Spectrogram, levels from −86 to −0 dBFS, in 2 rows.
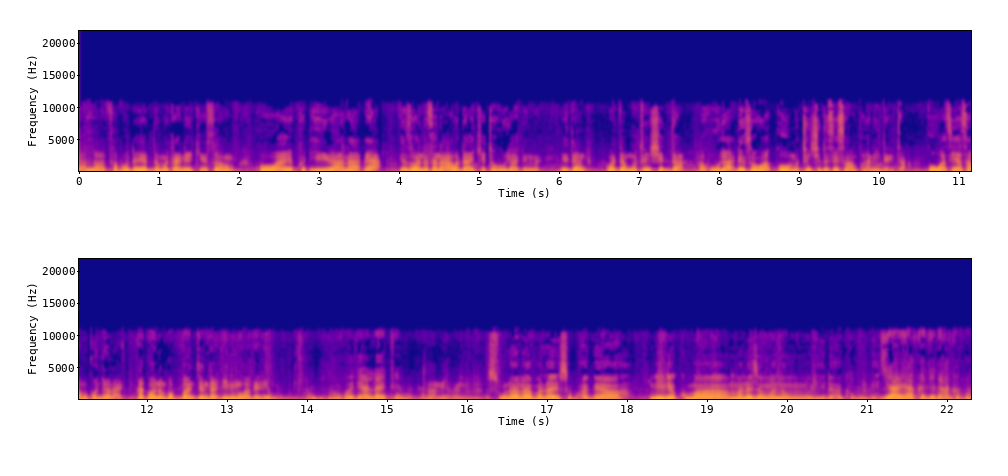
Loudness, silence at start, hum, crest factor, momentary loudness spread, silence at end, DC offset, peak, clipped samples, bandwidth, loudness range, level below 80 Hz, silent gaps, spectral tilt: -23 LUFS; 0 s; none; 16 dB; 10 LU; 0 s; under 0.1%; -6 dBFS; under 0.1%; 11.5 kHz; 3 LU; -34 dBFS; none; -7.5 dB/octave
